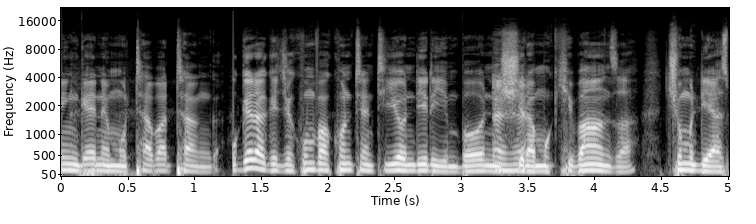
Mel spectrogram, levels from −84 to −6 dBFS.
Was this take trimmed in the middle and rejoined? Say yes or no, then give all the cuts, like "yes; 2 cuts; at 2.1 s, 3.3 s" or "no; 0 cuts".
yes; 1 cut; at 1.3 s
